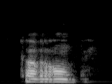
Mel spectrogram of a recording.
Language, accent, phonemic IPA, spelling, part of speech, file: French, Canada, /kɔ.ʁɔ̃p/, corrompe, verb, LL-Q150 (fra)-corrompe.wav
- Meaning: first/third-person singular present subjunctive of corrompre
